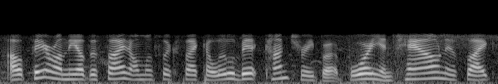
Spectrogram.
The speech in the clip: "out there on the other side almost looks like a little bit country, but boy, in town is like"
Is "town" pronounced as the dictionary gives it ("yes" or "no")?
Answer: yes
